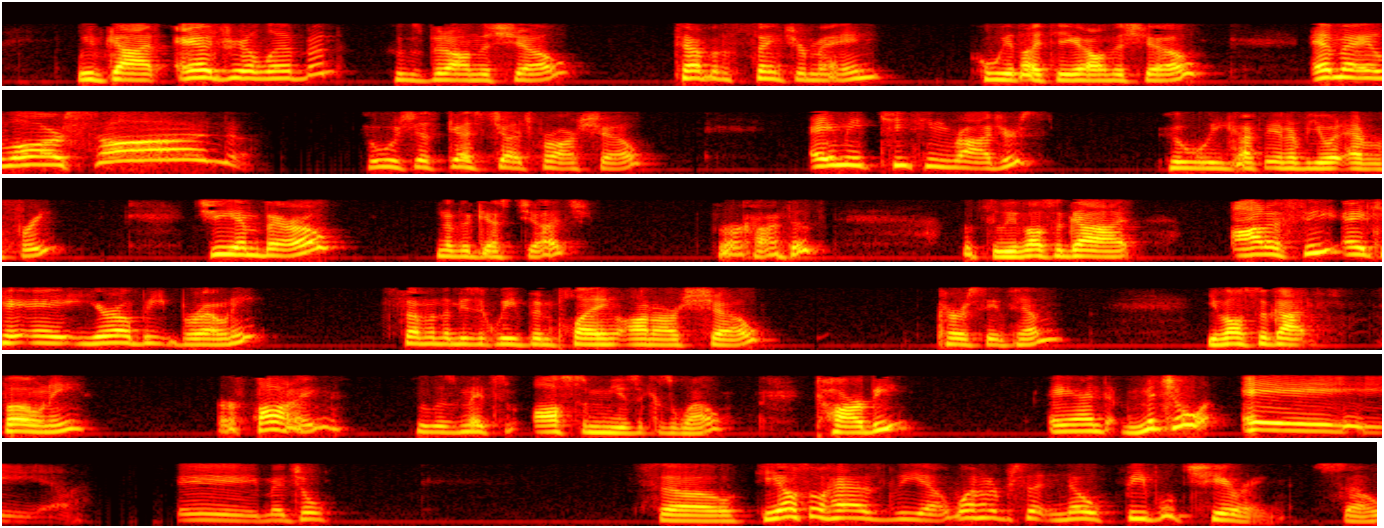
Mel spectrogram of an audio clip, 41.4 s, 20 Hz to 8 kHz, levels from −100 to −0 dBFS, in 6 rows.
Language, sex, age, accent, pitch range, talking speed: English, male, 40-59, American, 145-210 Hz, 145 wpm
